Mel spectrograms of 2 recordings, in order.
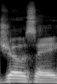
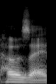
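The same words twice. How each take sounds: First: The name is said with Portuguese pronunciation. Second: The name is said with Spanish pronunciation. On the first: The speaker calls it right. "because he's Portuguese, he's Jose" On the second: The speaker calls it wrong. "he's not Jose"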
